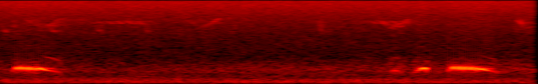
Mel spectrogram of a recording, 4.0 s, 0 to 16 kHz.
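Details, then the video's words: Spotted dove, a young Thai bird in forest training, delivering a long slurred coo, a pause, then a short note and another drawn-out coo, with low background rumble. "cu gáy 78 ( clip 52 ) thái tơ đag tập rừng"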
